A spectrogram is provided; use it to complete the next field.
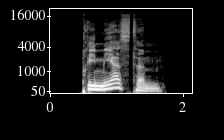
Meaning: strong dative masculine/neuter singular superlative degree of primär
- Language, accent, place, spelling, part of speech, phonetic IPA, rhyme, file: German, Germany, Berlin, primärstem, adjective, [pʁiˈmɛːɐ̯stəm], -ɛːɐ̯stəm, De-primärstem.ogg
